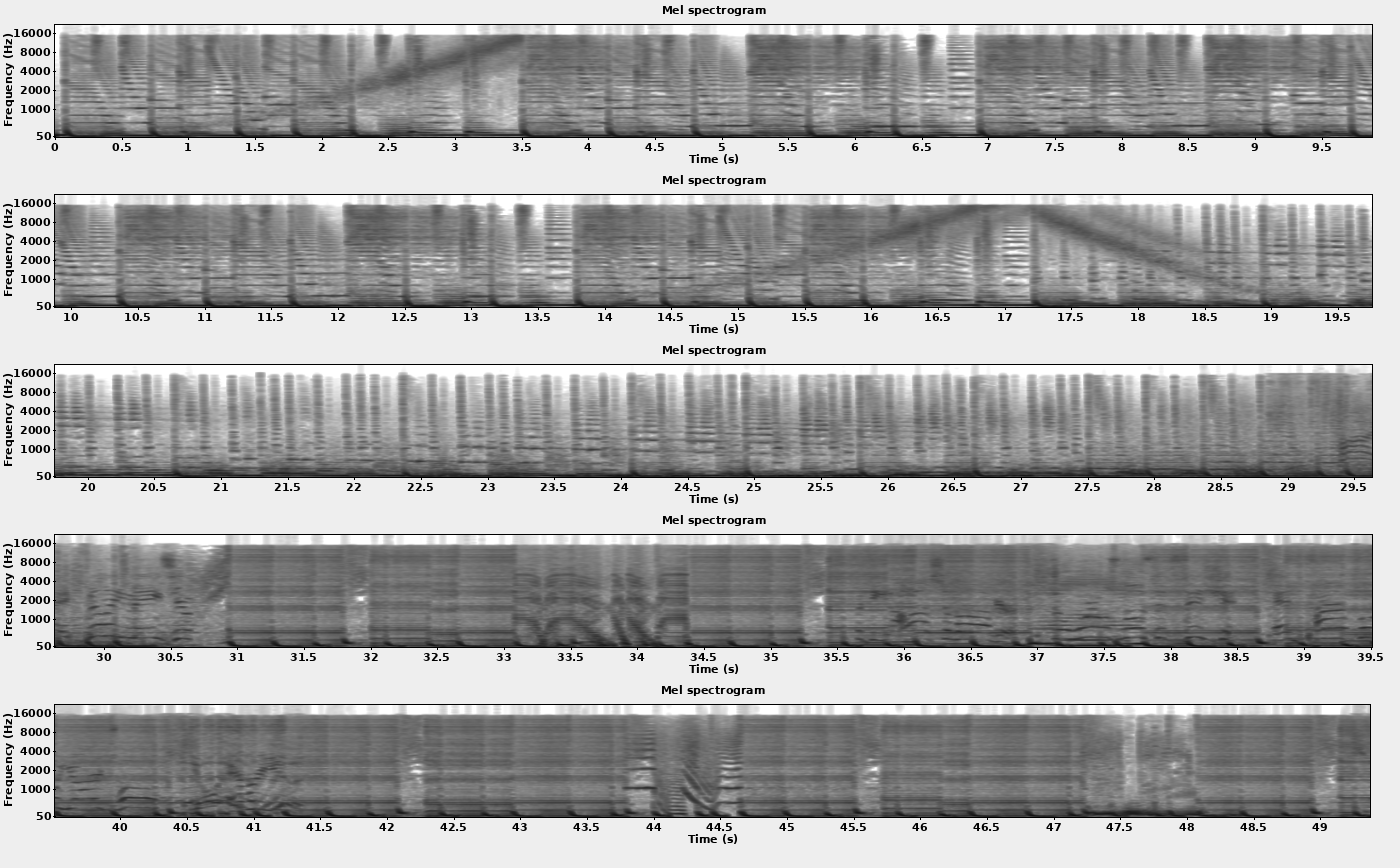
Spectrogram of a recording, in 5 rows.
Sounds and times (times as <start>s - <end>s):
Dubstep: 0.0s - 21.6s, 22.2s - 49.3s.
